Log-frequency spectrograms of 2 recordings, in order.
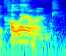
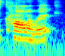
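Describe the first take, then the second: First: Choleric said "kuh-LAIR-ik"; mispronounced choleric. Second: Choleric said "KOL-er-ik"; correct pronunciation. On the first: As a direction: stress the second syllable of choleric, "kuh-LAIR-ik". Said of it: "The word is choleric". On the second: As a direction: stress the first syllable of choleric, "KOL-er-ik". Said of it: "people say choleric". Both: Shown as a demonstration.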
